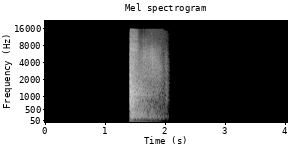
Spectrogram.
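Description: A single rifle shot from a Sig Sauer 516 about a second and a half in, a sharp crack that dies away within about half a second. The bolt fails to lock back after the shot, the malfunction being shown.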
